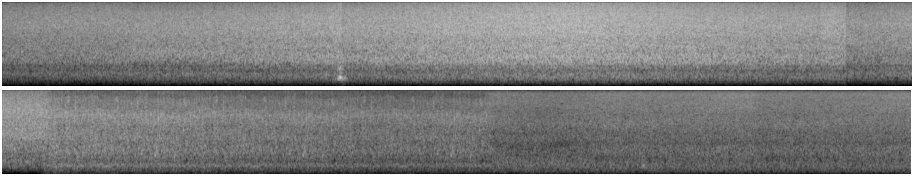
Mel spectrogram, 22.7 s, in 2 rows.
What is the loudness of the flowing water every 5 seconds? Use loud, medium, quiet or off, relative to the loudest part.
medium, loud, medium, quiet, quiet.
